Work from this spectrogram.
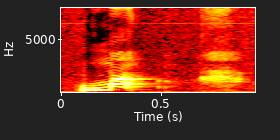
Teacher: ये म का उच्चारण ओठ भी जो है म, और साथ साथ में थोड़ा सा नासिका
